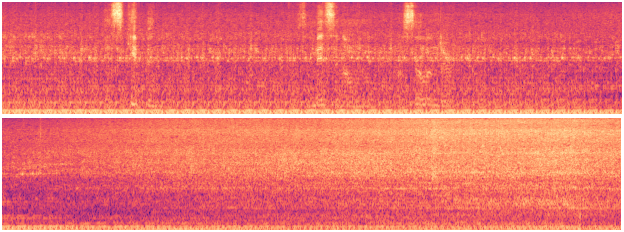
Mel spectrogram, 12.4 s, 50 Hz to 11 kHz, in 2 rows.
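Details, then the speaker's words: 2008 GMC Sierra with P0300 random misfire code: loud, low idle with uneven, stumbling pulse, a beat dropping out now and then; rough idle with misfire, cause not yet confirmed. "so i'm gonna go ahead and start it up because just like i said i know it's not running right"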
